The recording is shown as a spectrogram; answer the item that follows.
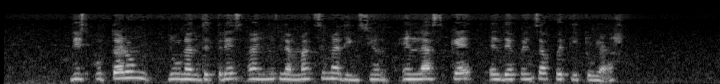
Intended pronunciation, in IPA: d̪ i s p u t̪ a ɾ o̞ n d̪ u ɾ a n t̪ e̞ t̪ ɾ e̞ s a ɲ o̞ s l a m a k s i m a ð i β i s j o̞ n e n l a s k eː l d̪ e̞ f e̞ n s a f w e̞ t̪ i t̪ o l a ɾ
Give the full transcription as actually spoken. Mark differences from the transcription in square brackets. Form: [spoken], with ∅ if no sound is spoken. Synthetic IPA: d̪ i s p u t̪ a ɾ o̞ n d̪ u ɾ a n t̪ e̞ t̪ ɾ e̞ s a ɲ o̞ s l a m a k s i m a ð i β i s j o̞ n e n l a s k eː l d̪ e̞ f e̞ n s a f w e̞ t̪ i t̪ [u] l a ɾ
